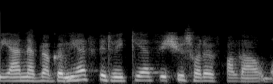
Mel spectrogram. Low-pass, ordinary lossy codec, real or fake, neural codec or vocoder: 7.2 kHz; AAC, 32 kbps; fake; codec, 16 kHz, 0.5 kbps, X-Codec, HuBERT features, trained on balanced general audio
